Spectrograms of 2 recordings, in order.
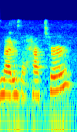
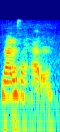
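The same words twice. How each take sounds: First: The middle of 'hatter' has a crisp T sound. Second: The middle of 'hatter' sounds like a soft D. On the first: "the way it's supposed to be pronounced" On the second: "a lot of times you will hear it"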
